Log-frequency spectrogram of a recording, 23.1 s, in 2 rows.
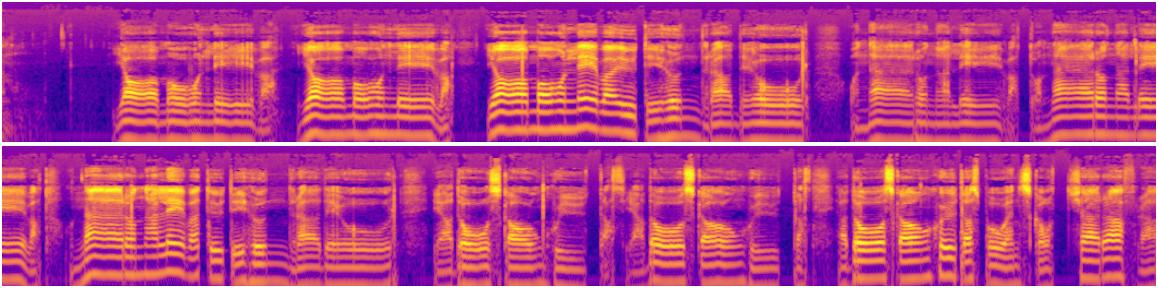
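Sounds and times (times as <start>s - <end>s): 
birthday song: 1.1s - 23.0s.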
